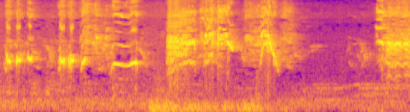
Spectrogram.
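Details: Singing Oriental magpie-robin with repeated short whistled notes at the start, a loud harsh burst of buzzy chatter in the middle, a quiet pause, then a final rasping phrase.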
